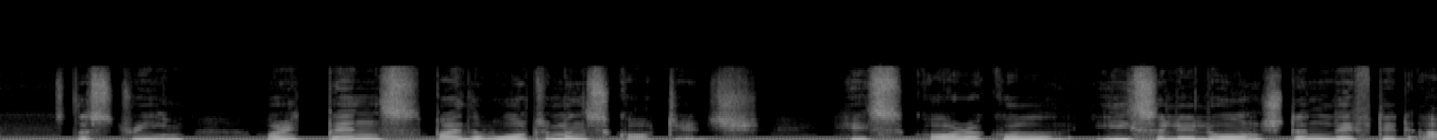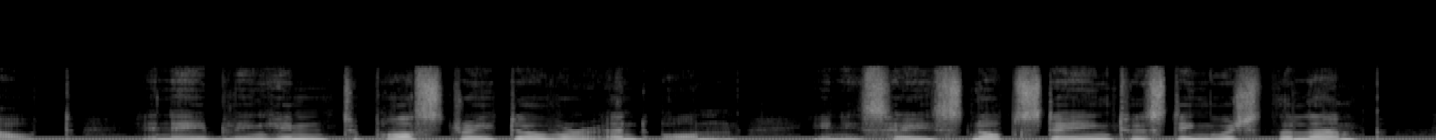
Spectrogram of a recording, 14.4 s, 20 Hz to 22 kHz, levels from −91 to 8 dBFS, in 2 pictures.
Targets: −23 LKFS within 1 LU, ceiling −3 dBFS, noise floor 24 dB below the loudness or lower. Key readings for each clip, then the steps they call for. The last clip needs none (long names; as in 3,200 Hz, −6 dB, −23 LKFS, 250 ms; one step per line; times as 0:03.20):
mains hum 60 Hz; hum harmonics up to 420 Hz; level of the hum −48 dBFS; integrated loudness −30.5 LKFS; sample peak −14.5 dBFS; target loudness −23.0 LKFS
→ hum removal 60 Hz, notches 7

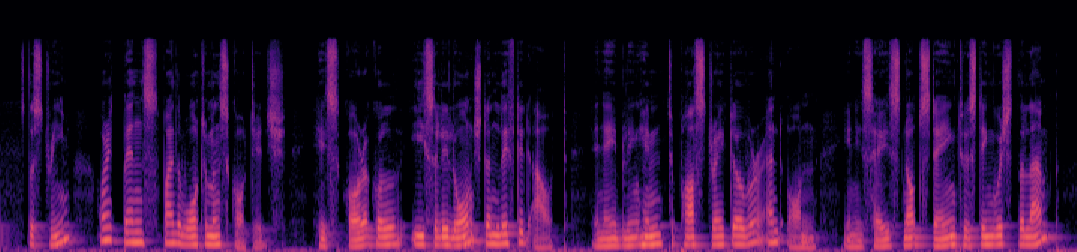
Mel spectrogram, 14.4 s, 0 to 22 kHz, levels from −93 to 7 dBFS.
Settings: mains hum none found; integrated loudness −30.5 LKFS; sample peak −14.5 dBFS; target loudness −23.0 LKFS
→ level +7.5 dB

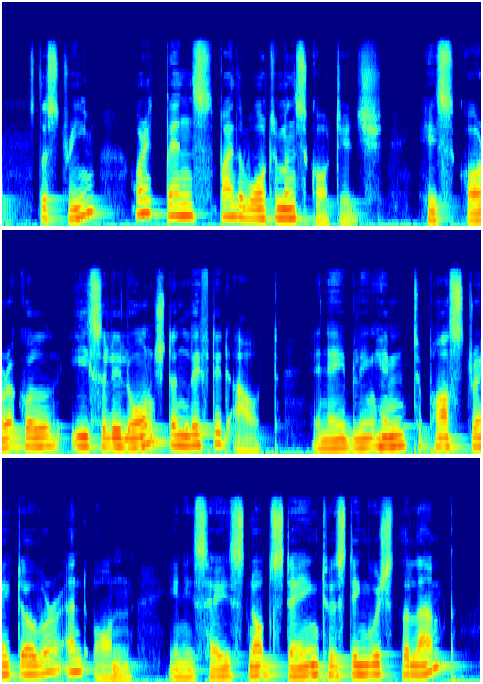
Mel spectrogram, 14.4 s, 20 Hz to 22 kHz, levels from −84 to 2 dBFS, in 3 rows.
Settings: integrated loudness −23.0 LKFS; sample peak −7.0 dBFS; background noise floor −50 dBFS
